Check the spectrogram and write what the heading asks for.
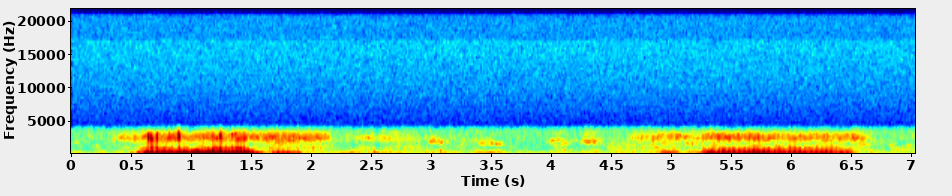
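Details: Baby asleep, two long, low rumbling snores about a second each with quieter breathing between; infant snoring.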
